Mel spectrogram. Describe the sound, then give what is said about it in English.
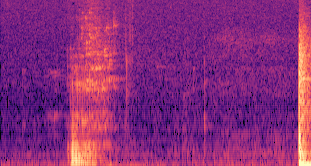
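A brief gurgling splash of Hartman's straight rye whiskey pouring into a glass, lasting under half a second, followed after a quiet pause by a sharp, loud knock. “So let me go ahead and pour it here.”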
